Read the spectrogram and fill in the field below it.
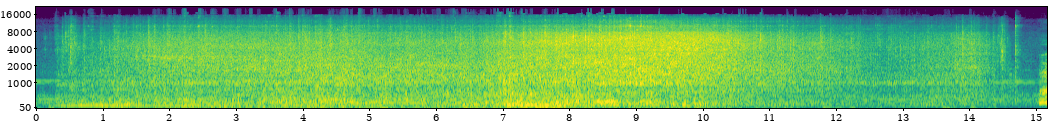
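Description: A Lionel Berkshire model train runs along its track with a steady, loud rumbling whir that swells as it passes close, then eases away.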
